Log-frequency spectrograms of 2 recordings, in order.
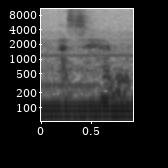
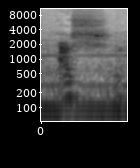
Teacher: Dia bibirnya dimajukan sya ya, bukan kalau bilang dimoncongkan. Sya seperti orang menggesu ayam, hush ya. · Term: huruf sya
